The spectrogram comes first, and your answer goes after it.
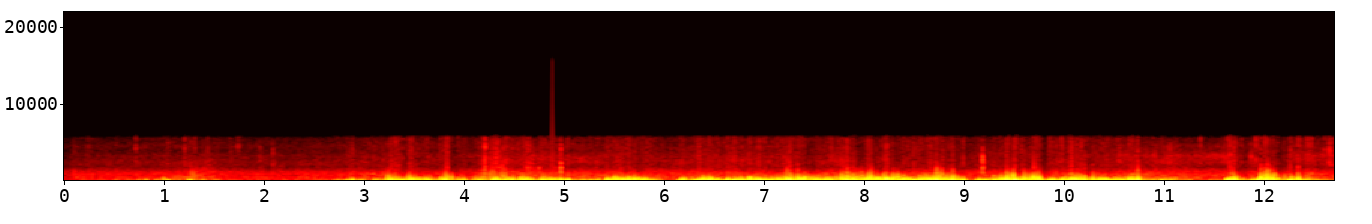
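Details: Many bees visit potted Easter hyacinths outside a front door in spring. Their low, dense buzzing swells and fades as insects fly close to the recorder, growing loud and continuous after the first few seconds.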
